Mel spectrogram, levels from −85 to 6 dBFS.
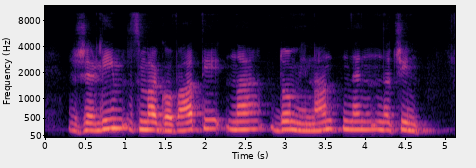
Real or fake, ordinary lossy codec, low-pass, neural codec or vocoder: real; none; 9.9 kHz; none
